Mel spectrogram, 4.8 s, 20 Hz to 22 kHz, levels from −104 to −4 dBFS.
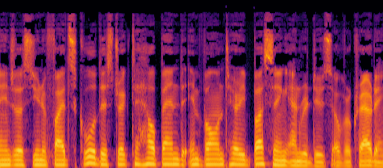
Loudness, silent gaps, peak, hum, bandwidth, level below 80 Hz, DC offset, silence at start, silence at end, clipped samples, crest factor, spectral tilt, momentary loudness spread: -19 LUFS; none; -2 dBFS; none; 16 kHz; -44 dBFS; under 0.1%; 0 s; 0 s; under 0.1%; 16 dB; -5 dB/octave; 4 LU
